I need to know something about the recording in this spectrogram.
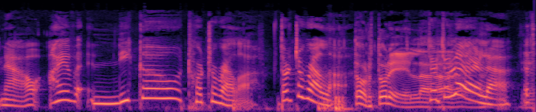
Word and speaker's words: Tortorella: I have Nico Tortorella. Tortorella. That's how you say it, right? That's it. Tortorella.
